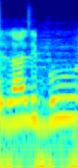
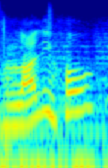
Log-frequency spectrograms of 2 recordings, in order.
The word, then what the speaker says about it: Laiho: know of Laiu that by the way Laiu is the a mispronunciation of Laiho that is the name of the that's the dwarve sketch phrase in the front of the statue.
